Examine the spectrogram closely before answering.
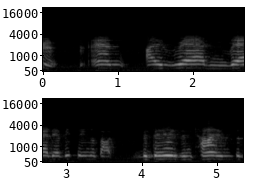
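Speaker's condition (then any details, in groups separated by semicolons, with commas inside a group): Cerebral palsy; from birth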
